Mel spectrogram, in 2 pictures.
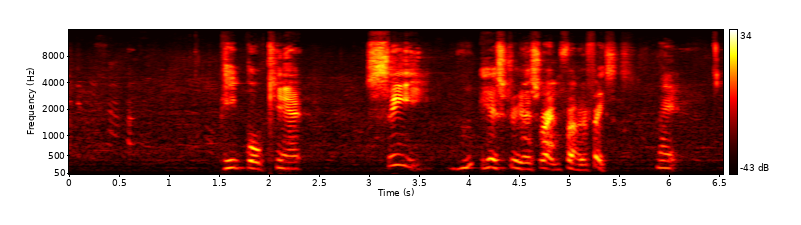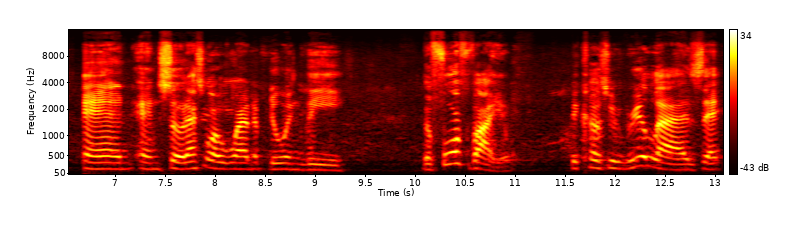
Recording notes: In this bonus episode, we share day 2 from our live podcasting event at the 2023 AIA Conference on Architecture in San Francisco, California. On the expo floor of A’23.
